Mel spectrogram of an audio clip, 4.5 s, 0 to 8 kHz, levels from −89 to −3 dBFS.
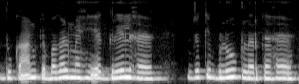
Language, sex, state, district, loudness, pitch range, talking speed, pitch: Hindi, female, Jharkhand, Garhwa, -12 LUFS, 215-245 Hz, 185 wpm, 225 Hz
